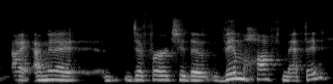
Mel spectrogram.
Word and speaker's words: Wim Hof: say it of course i was saying wim hof at one point now i'm saying vim hof but anyway there's this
